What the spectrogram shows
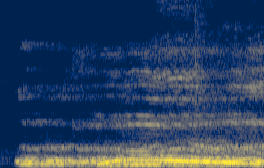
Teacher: there's more echo happening in the back of the mouth, but coming out through the circle of the lips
